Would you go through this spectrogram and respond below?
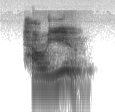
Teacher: It's just how are. It's not are anymore, it's just er.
